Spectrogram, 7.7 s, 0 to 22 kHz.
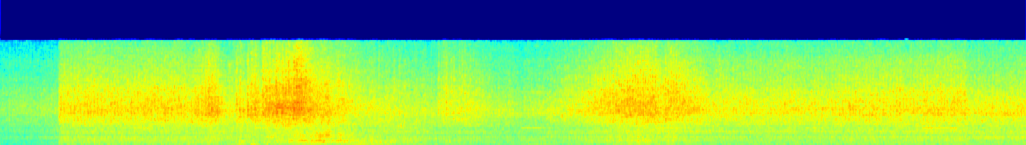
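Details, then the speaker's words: Ferrari V8 in an Alfa 105 (Alfarrari), after plugging a hole in the back of the inlet plenum: steady, even cold idle at 1200 rpm (drops to 950 when warm), smooth unbroken beat with good oil pressure; runs cleanly. "all right that sounds so much better it's it's idling at uh 1200 RPM which is what it's set to idle at at um when it's cold and as it warms up it drops down to 950"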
